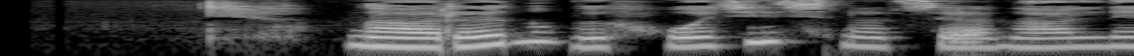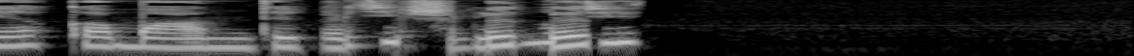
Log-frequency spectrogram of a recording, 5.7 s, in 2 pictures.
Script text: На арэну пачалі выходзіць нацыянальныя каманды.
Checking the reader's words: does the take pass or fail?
fail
